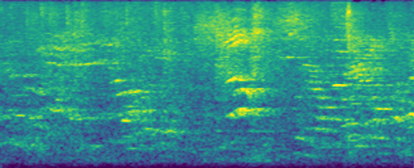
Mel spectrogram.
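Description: Several children's voices overlapping as they play, indistinct chatter and calls with no clear words.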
